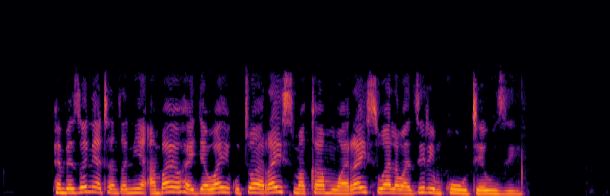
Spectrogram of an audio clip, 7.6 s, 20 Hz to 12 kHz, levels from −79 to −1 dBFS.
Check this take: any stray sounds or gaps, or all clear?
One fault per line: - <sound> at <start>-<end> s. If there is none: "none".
none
